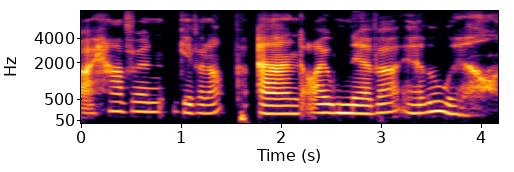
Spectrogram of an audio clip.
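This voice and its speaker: In a warm tone, a woman with a medium pitch speaks at a very slow pace with ordinary pitch variation. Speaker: author podcaster. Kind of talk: solo podcast update chat. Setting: home recording. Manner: chatty, casual, warm.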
